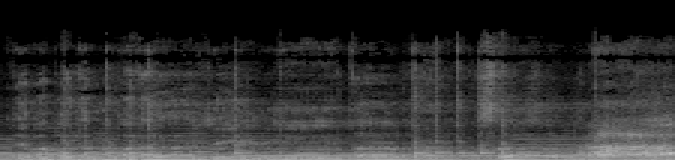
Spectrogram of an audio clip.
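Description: Live ghazal accompaniment in an instrumental interlude: harmonium playing held notes over tabla strokes, with a plucked guitar line.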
